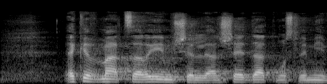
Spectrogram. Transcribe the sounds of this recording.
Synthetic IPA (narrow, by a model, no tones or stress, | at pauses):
ʔekevmaʕt͡saɾimʃelanʃed̪aːt̪muslɪmi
